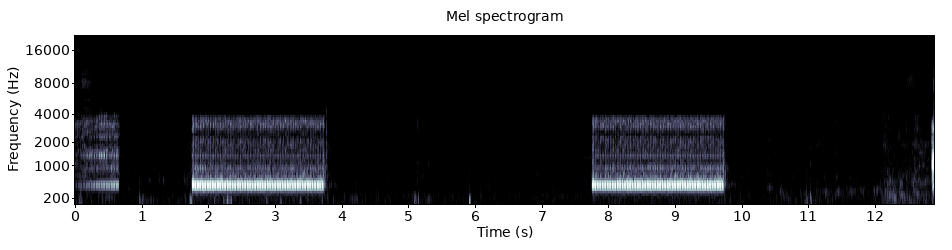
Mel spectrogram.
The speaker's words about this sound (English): Watch this, I'm just gonna push call.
